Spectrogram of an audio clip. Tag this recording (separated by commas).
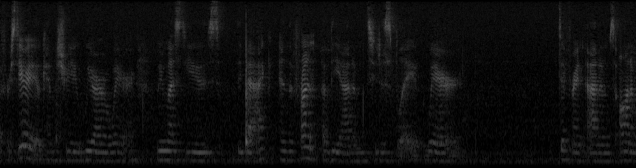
Speech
